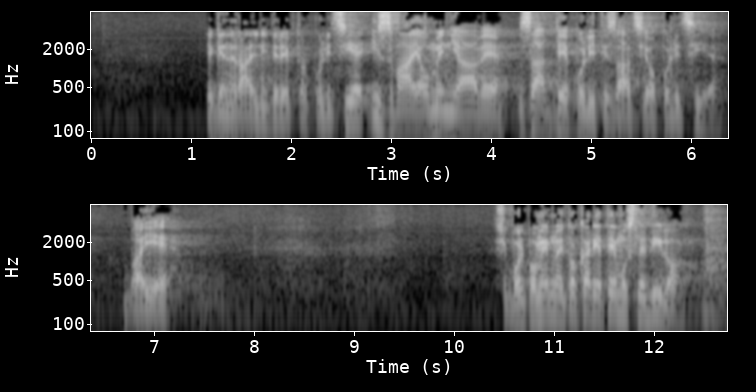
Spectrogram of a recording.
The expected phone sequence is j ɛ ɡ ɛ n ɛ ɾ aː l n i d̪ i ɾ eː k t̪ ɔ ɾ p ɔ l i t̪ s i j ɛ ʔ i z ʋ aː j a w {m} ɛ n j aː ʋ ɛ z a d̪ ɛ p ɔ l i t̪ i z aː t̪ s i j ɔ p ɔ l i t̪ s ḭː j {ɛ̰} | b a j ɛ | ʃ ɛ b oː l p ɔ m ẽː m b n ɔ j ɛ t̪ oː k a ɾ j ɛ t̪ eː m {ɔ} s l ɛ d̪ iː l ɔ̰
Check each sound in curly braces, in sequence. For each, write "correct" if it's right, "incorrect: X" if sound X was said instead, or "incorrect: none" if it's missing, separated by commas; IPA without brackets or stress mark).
correct, correct, incorrect: u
